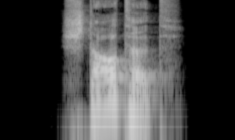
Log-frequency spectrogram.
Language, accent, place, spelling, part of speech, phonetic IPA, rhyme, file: German, Germany, Berlin, startet, verb, [ˈʃtaʁtət], -aʁtət, De-startet.ogg
- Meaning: inflection of starten: 1. third-person singular present 2. second-person plural present 3. second-person plural subjunctive I 4. plural imperative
